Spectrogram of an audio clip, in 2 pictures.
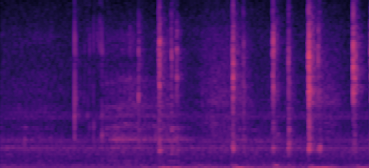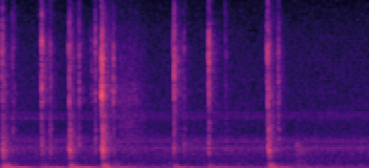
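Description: Computer keyboard typing: a run of irregular keystrokes, entering a file name, starting about half a second in and stopping near the end.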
